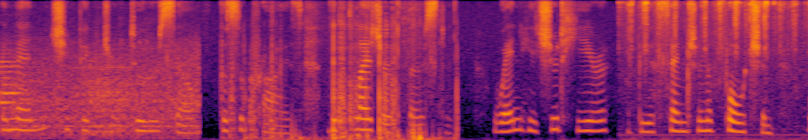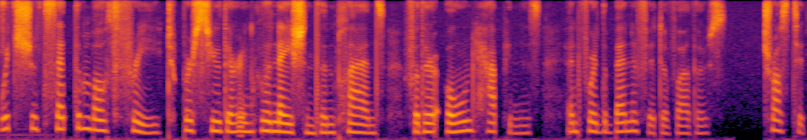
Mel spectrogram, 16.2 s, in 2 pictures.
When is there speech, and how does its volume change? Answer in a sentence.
The speech can be heard from 0.0 to 16.1 s, getting louder then quieter.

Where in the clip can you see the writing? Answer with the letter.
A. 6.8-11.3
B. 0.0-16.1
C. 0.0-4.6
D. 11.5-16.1
C.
